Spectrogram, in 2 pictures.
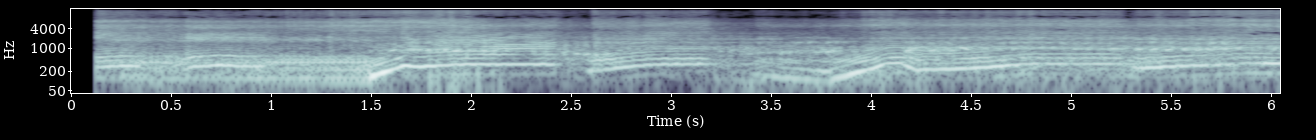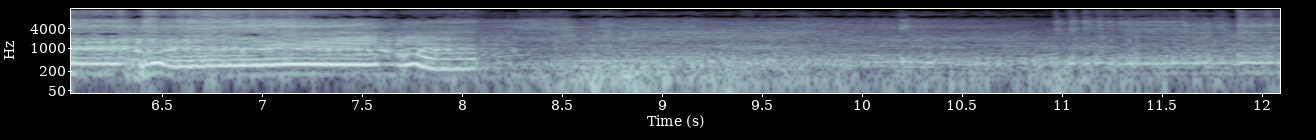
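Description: Yamaha Banshee 350 quad's twin-cylinder two-stroke engine revving hard as it drifts and spins donuts on concrete, its pitch repeatedly rising and falling with the throttle. After about eight seconds it drops to a quieter, steadier drone as the quad moves away.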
